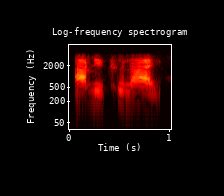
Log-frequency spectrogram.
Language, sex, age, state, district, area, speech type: Bodo, female, 60+, Assam, Kokrajhar, rural, conversation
